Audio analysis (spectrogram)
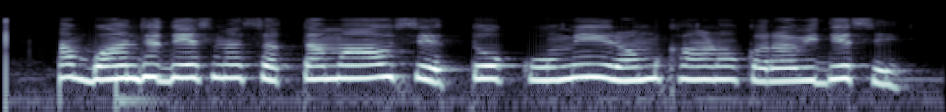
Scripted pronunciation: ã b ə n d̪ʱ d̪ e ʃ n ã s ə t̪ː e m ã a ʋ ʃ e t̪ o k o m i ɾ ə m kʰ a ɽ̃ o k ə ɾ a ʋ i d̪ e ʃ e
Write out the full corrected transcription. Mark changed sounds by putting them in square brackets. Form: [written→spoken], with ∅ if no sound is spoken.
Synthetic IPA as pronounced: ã b ə n d̪ʱ d̪ e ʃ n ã s ə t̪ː [e→a] m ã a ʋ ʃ e t̪ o k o m i ɾ ə m kʰ a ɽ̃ o k ə ɾ a ʋ i d̪ e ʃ e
